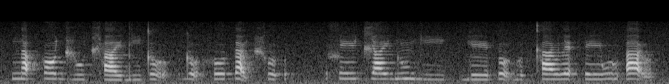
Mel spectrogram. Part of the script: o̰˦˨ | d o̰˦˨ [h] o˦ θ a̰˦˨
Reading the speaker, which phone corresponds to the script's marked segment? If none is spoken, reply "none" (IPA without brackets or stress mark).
h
